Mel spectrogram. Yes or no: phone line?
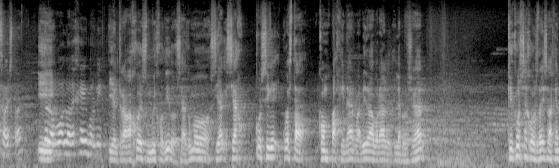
no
